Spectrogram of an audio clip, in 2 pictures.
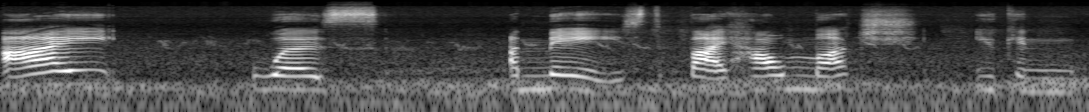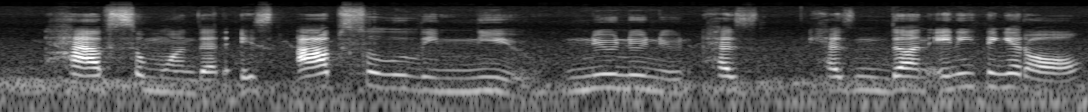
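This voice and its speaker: A woman speaks at a very slow pace in a fairly high voice with fairly even intonation. Her loudness swings widely, and the room echo is audible. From Brazil. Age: 40s. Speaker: fitness trainer. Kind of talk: interview. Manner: halting, many fillers and repeats.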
